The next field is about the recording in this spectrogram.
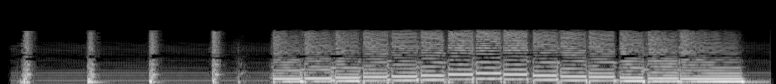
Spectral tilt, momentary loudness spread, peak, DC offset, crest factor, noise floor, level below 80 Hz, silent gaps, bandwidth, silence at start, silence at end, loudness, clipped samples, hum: -9 dB/octave; 10 LU; 0 dBFS; 0.3%; 14 dB; -40 dBFS; -36 dBFS; none; 5.2 kHz; 0.15 s; 0.05 s; -14 LUFS; under 0.1%; none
